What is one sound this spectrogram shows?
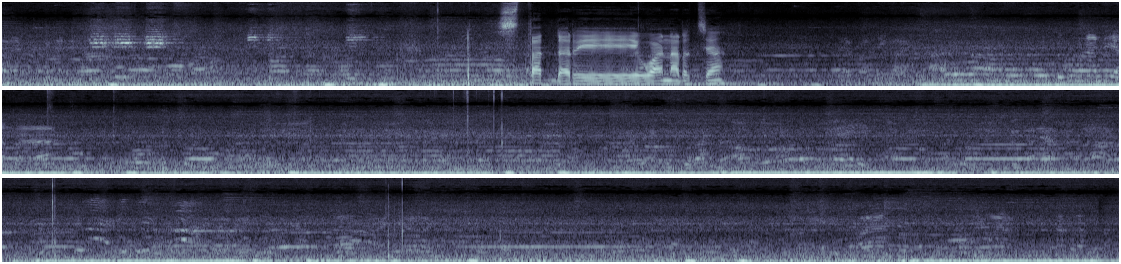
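Motorbikes and cars pass by on the road.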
